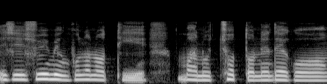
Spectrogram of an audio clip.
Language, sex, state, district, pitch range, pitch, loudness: Chakma, female, Tripura, West Tripura, 190-220 Hz, 205 Hz, -14 LUFS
